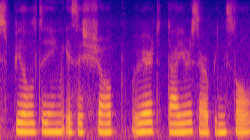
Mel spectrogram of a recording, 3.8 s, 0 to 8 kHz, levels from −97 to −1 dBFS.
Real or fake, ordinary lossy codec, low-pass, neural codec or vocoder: real; none; none; none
